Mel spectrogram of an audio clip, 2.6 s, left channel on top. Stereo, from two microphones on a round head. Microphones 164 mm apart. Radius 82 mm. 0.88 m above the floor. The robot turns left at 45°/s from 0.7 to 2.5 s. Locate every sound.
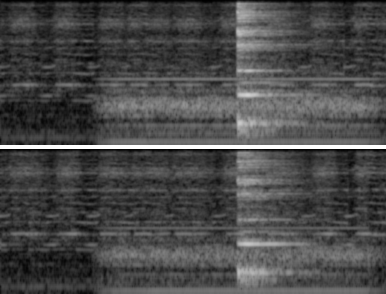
1.6 s a cowbell: 60° left (ahead or behind), 0.9 m; by 1.8 s 70° left (ahead or behind), 0.9 m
